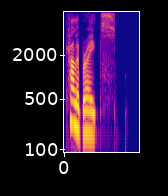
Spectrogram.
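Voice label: "calibrates", British English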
